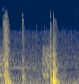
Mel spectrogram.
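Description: Car door locks engage with a few quick mechanical clunks, a buzzy thunk at the start, a light click, then a heavier low thud, with no voices.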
